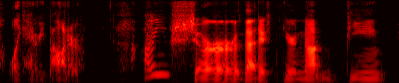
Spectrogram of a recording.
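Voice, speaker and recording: A man voicing a skeptical, bookish female pony friend, questioning and measured, in a fan fiction reading. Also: fairly low pitch, fairly bright tone.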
